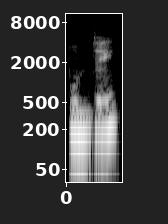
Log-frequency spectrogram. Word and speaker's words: Bounde: It's spelt Bounde, but pronounced Bundy. So it's spelt like bound with an E. Call him Boundy then.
